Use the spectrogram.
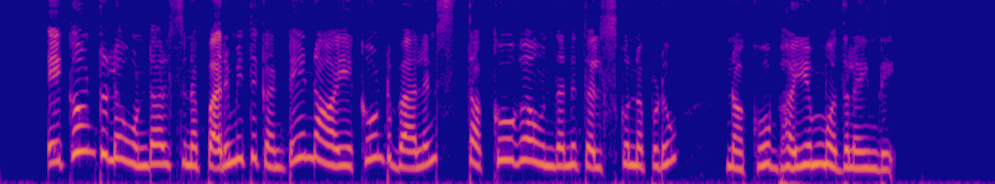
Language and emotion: Telugu, fearful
